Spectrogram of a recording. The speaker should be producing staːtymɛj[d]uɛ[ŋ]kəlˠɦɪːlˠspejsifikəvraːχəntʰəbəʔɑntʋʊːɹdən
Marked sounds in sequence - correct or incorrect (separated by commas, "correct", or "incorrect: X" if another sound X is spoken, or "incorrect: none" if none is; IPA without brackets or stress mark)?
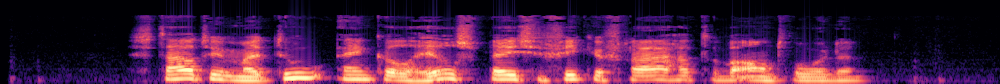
incorrect: t, correct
